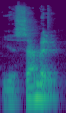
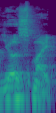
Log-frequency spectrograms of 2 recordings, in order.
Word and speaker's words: Yosemite: me than than uh yosemite okay or yo smite as i called it for years i didn't know until i i was like i saw yosemite sam or something and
